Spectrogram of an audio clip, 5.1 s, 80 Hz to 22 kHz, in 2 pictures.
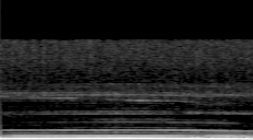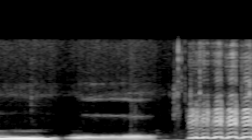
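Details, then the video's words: Caged puter pelung dove kept at home, its long crying song used as a lure for other doves: a steady low hooting tone held for three seconds, then a wavering, quavering two-part coo, and a higher tremulous phrase at the end. "Puter Pelung Gacor Suara Menangis Panjang Kuwok 2 Not Sangat Cocok Buat Pancingan Puter Dirumah"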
